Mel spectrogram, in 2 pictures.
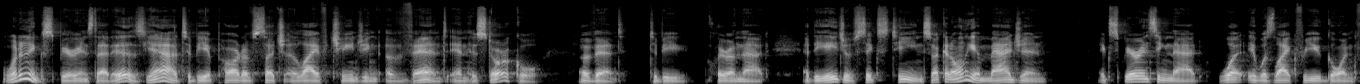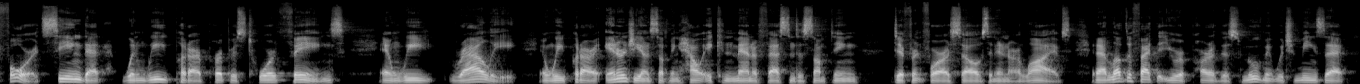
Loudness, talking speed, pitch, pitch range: -19 LUFS, 205 wpm, 90 Hz, 80-95 Hz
